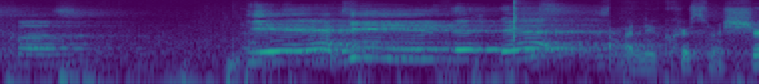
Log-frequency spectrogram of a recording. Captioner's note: random noises of affirmation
